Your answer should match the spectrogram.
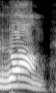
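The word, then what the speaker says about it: wrong: डब्ल्यू आर ओ एन जी रॉन्ग लेकिन डब्ल्यू का आवाज निकालना नहीं है। याद रखिएगा जिस भी वर्ड का शुरुआत डब्ल्यू आर से होगा उसमें डब्ल्यू का आवाज नहीं निकालना है।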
